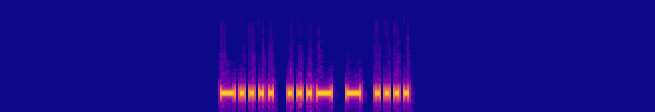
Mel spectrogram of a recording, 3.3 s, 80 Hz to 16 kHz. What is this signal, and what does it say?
Morse code, heard as a keyed tone, about 51 wpm, 700 Hz. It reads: 6VTH
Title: Four Challenging Letter-Number Combinations 50wpm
